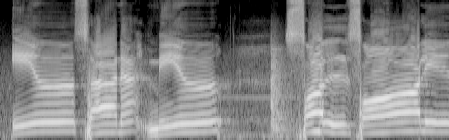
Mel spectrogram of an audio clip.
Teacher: انسان من صلصال، صاد اور یہاں صاد دونوں کلرفل ہے، دونوں کو موٹا پڑھنا ہے۔ سیٹی کی آواز آئے گی جس طرح سین میں آتی ہے، لیکن سین کو باریک پڑھنا ہوتا ہے اور صاد کو موٹا۔ لام کے نیچے دو زیر جو تنوین کلرفل ہے، تو یہاں بھی ہم نے ناک میں آواز پیدا کرنی ہے۔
